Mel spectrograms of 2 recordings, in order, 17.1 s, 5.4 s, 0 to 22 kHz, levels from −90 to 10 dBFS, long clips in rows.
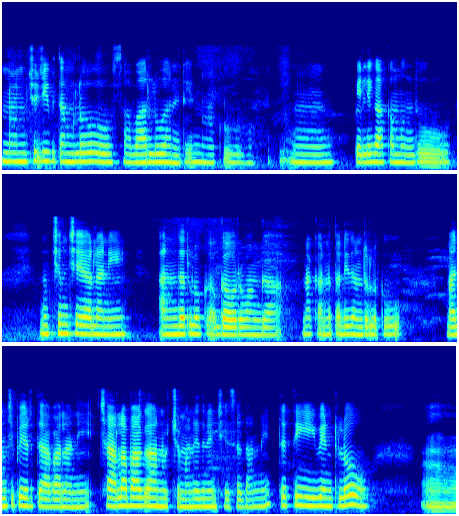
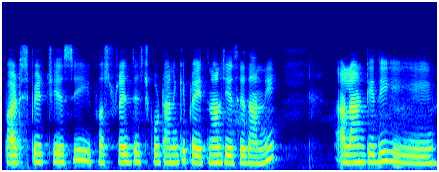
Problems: none marked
